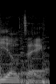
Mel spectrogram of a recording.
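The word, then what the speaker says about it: Yōtei: Is it Yotay or Yotai? Sorry, I haven't played the game enough. I don't remember how to pronounce it yet. Ghost of Yoteay just Ghost of Yoai. Shut up. Ghost of Yoai just came out. It's definitely Yotay.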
